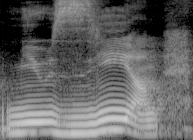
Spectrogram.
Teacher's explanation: notice you have that voiced Z sound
